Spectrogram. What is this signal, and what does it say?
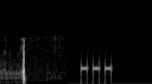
There is no code.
